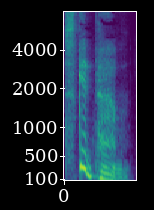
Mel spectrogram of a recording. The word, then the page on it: skidpan: British English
